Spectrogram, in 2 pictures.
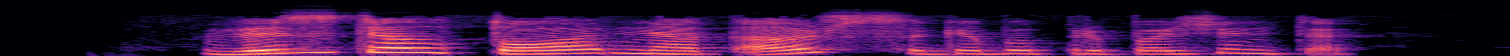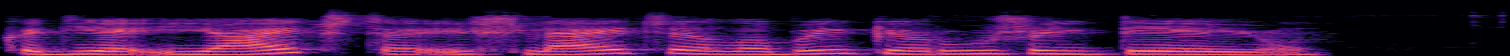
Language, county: Lithuanian, Kaunas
